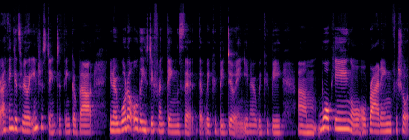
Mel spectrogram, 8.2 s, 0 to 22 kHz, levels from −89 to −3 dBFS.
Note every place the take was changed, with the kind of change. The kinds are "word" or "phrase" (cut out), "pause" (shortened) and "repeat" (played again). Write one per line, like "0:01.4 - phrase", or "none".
none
